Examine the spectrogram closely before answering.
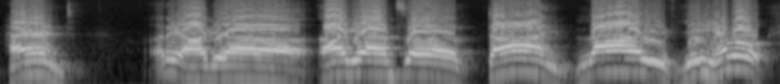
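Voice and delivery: excited. Acted. Excited answer reveal.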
